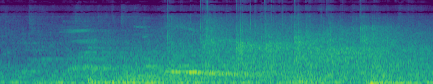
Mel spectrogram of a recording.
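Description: Indistinct voices echoing in a large gymnastics hall, with a dull thud near the end.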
